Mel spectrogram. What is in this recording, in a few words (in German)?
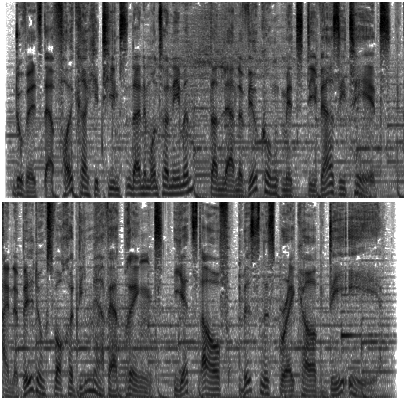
funkspot; business breaker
